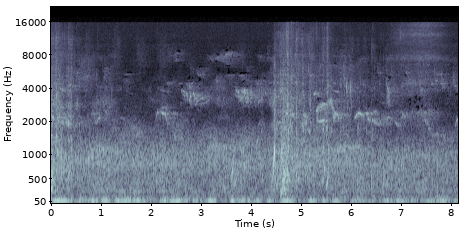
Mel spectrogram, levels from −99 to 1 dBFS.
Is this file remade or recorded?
recorded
